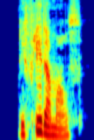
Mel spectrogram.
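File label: bat, German voices words; gcompris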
